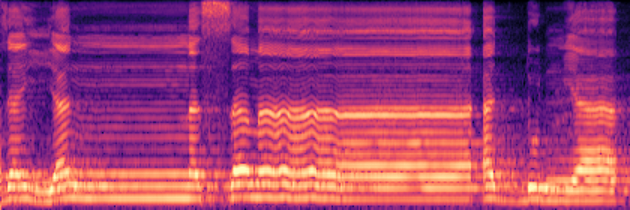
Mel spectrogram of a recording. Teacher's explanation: nah itu alif lamnya tidak dibaca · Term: alif lam syamsiyah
